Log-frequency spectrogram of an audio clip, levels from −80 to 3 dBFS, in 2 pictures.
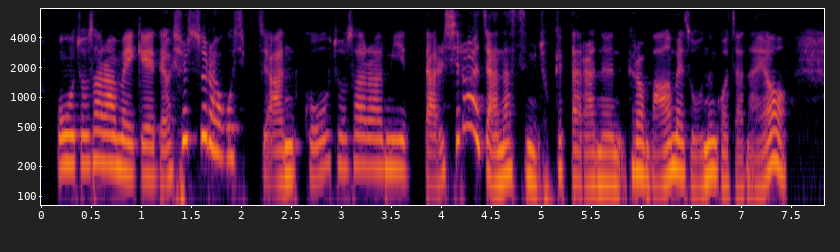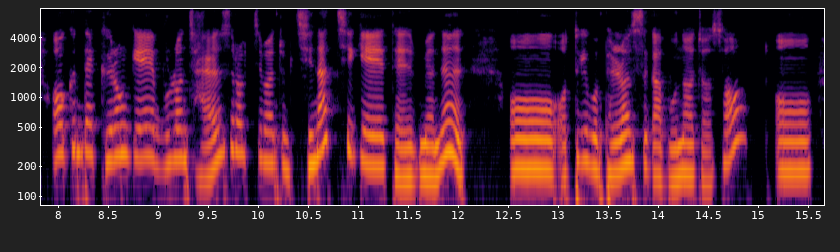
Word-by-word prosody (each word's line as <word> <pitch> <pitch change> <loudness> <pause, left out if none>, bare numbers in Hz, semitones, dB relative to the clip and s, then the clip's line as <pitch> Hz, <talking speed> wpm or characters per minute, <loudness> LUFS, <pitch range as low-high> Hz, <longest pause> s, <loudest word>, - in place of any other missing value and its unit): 어 205 +1 +4
사람에게 190 -7 +1
내가 150 0 -3
실수를 375 - +2
하고 250 -2 -3
싶지 245 - -11
않고 160 +4 -3
저 200 -2 -7
사람이 190 -2 -2 0.2
나를 140 +3 -2
싫어하지 400 - 0
않았으면 155 0 -1
좋겠다.'라는 135 -5 -5
그런 175 -4 0
마음에서 160 +1 0
오는 155 +7 +2
거잖아요. 135 - -3 0.5
어 260 +3 +1
근데 275 -1 -1
그런 250 +2 0
게 245 0 +3
물론 230 +3 -2
자연스럽지만 235 - -2
좀 195 -3 -4
지나치게 230 - +3
되면은 160 - +3 0.4
어 190 0 +6
어떻게 180 +7 -4
보면 195 -3 +1
밸런스가 195 -2 +2
무너져서 165 - -1 0.3
어 180 0 +1
190 Hz, 320 characters per minute, -26 LUFS, 160-235 Hz, 0.5 s, 어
